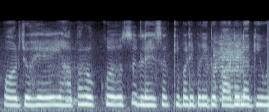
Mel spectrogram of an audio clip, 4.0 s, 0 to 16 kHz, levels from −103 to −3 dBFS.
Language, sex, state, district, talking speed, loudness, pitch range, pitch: Hindi, female, Madhya Pradesh, Bhopal, 165 wpm, -14 LUFS, 240-250 Hz, 245 Hz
